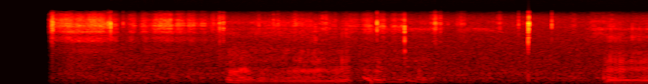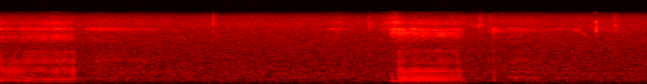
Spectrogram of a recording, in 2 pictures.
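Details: A Boston terrier asleep with his tongue out makes three rough, noisy snoring breaths spaced several seconds apart over quiet room noise.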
